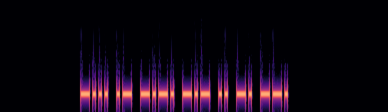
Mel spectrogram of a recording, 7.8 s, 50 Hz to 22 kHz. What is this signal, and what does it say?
Morse code, heard as a keyed tone, about 20 wpm, 700 Hz. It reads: BACKING
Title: 7 Letter Words - First 3 Letters Given - 20wpm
